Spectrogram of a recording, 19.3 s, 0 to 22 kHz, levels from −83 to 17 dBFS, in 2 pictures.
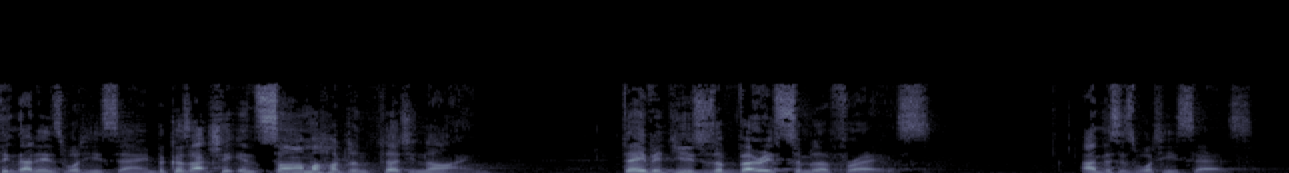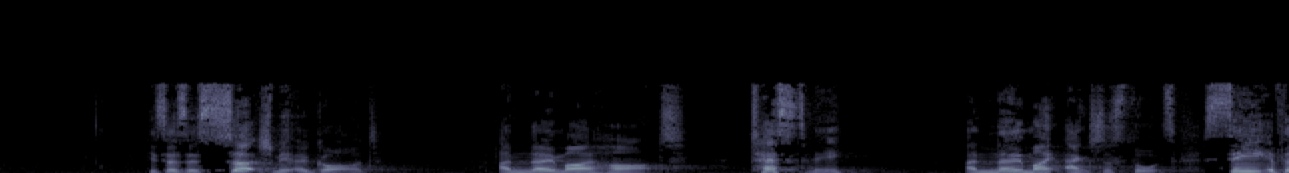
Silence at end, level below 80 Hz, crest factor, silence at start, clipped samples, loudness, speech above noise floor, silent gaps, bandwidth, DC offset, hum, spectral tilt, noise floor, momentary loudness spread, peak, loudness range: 0 s; -80 dBFS; 24 dB; 0 s; under 0.1%; -35 LUFS; 42 dB; none; 11.5 kHz; under 0.1%; none; -3.5 dB/octave; -76 dBFS; 15 LU; -12 dBFS; 7 LU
